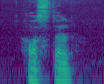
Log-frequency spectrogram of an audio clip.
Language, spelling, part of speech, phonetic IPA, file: Polish, hostel, noun, [ˈxɔstɛl], LL-Q809 (pol)-hostel.wav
